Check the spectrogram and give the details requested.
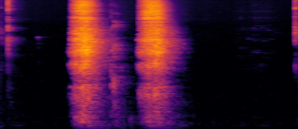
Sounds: Sniff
